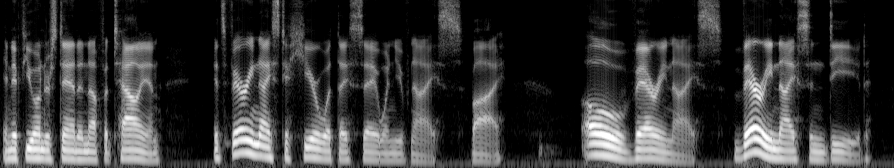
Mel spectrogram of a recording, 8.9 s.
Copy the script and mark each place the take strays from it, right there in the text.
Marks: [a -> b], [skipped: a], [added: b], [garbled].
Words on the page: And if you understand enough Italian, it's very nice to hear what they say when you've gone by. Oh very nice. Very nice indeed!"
And if you understand enough Italian, it's very nice to hear what they say when you've [gone -> nice] by. Oh very nice. Very nice indeed!"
